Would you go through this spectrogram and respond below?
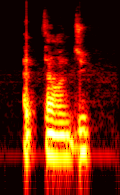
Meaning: feminine plural of attendu
- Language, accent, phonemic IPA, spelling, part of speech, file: French, Canada, /a.tɑ̃.dy/, attendues, verb, LL-Q150 (fra)-attendues.wav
